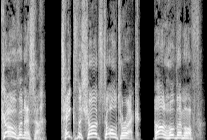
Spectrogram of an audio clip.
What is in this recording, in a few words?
Male Human; Edwin; Scabbs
